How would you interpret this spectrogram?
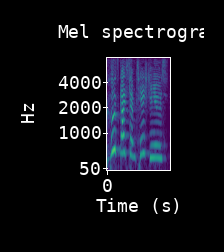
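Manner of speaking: high, slow, sing-song mock guard; mock a guard hunting for tissues, high and slow; mock security guard. Host mocking security guards at concerts, high slow mock voice. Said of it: "They're not walking around going".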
